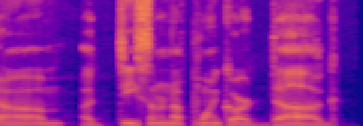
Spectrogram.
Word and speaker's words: Dug: And then the other guy, Buffkin, and then they've got a decent enough point guard, Doug, but it's spelled like D-U-G. Something weird, like Dig Dug.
